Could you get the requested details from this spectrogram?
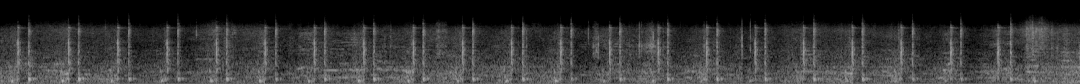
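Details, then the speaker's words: Chest compressions of CPR continuing after a public access defibrillator delivered a shock: steady rhythmic clicking thuds at about 120 a minute. "so we would carry on doing CPR for two minutes until the Machine told us to stand clear"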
